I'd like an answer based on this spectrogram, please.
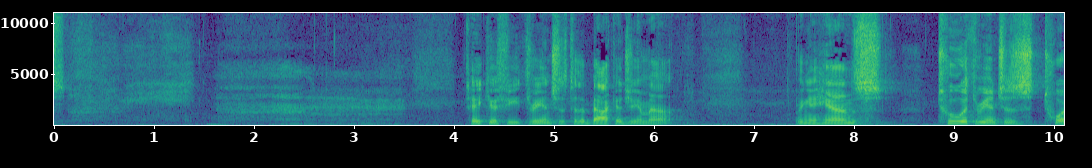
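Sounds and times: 
Ujjayi breathing by people in a yoga class: 0.1s - 4.1s, 6.4s - 7.4s
speech: 4.2s - 6.3s, 7.4s - 10.1s.

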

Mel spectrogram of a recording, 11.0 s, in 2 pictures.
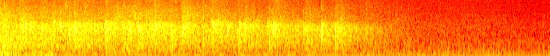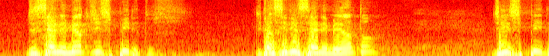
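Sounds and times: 
audience applauding: 0.0s - 4.0s
speech: 5.8s - 7.3s, 8.0s - 9.4s, 10.4s - 10.9s.

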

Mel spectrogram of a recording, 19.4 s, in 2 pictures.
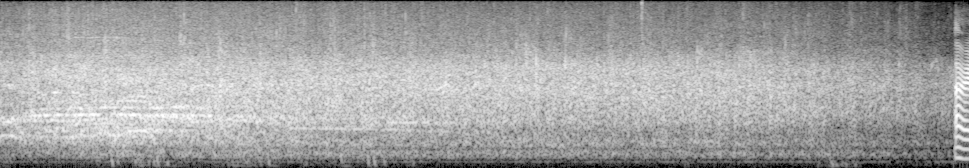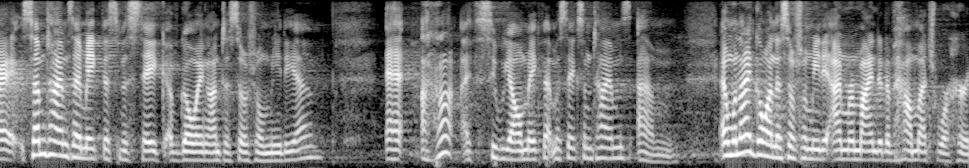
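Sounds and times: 
audience round of applause: 0.0s - 9.7s
speech: 9.6s - 19.3s.

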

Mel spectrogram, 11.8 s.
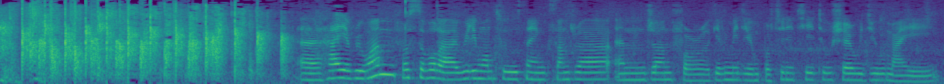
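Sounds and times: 
audience applause welcoming a speaker at an LSE event on Morocco: 0.0s - 3.6s
speech: 3.8s - 11.8s.

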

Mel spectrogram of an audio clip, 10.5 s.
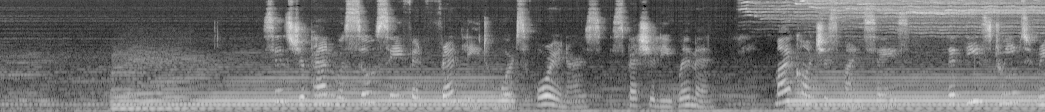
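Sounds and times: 
speech: 1.1s - 1.4s, 2.9s - 10.4s
ship horn blowing as it departs: 1.1s - 6.1s, 7.3s - 10.4s.

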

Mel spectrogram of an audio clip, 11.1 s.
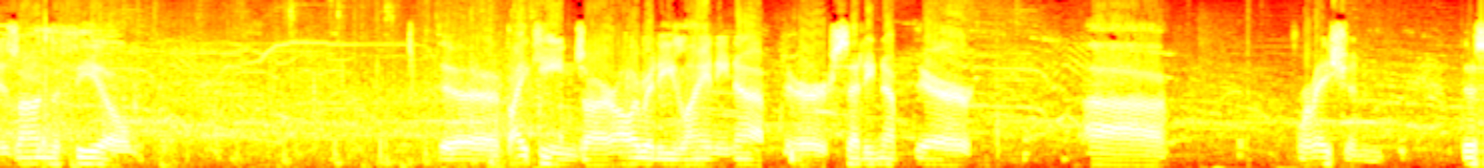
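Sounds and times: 
speech: 0.0s - 1.3s, 3.3s - 8.9s, 9.7s - 11.1s
high shouts: 0.0s - 11.1s
large stadium crowd roaring: 0.0s - 11.1s
whistles: 0.2s - 4.1s.

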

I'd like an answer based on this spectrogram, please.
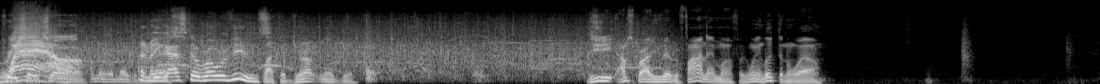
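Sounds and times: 
speech: 0.0s - 3.8s, 5.9s - 8.3s
round of applause: 0.0s - 7.1s.

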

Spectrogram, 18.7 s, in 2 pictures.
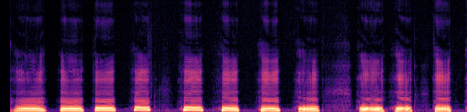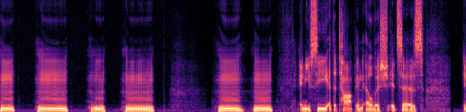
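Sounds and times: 
person humming a melody: 0.2s - 12.6s, 13.6s - 14.9s
speech: 0.3s - 0.6s, 1.2s - 2.1s, 3.7s - 5.6s, 15.6s - 18.6s.

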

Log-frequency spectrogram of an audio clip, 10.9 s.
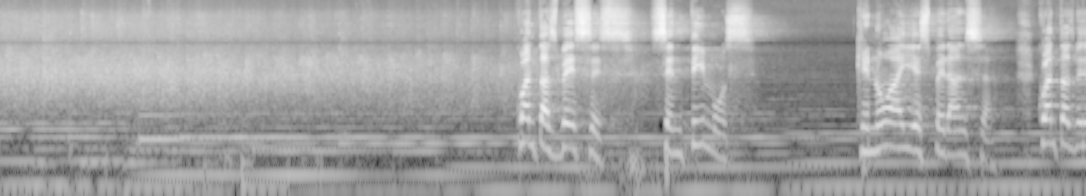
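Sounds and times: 
audience applause: 0.0s - 6.0s
speech: 5.2s - 7.6s, 8.6s - 10.8s.

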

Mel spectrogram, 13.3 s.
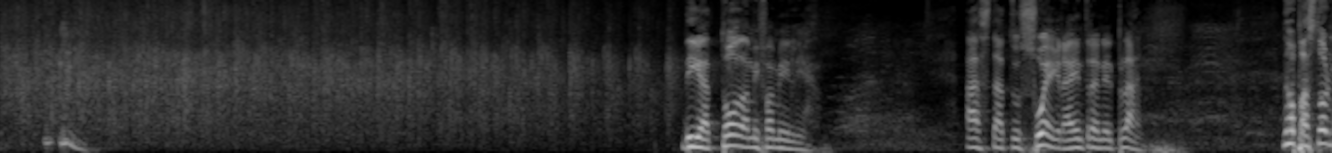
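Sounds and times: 
loud crowd applause: 0.0s - 6.9s
speech: 0.4s - 1.0s, 6.8s - 8.2s, 9.7s - 11.6s, 12.8s - 13.3s.

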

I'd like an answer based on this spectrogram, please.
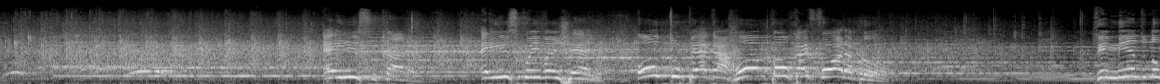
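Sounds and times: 
audience applause: 0.0s - 11.5s
speech: 3.3s - 9.0s, 11.0s - 11.5s.

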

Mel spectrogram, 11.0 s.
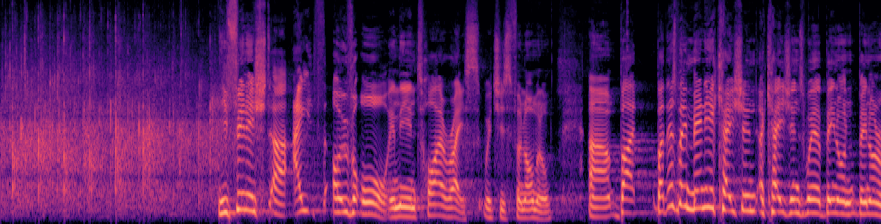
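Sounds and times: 
crowd clapping: 0.0s - 3.4s
speech: 2.7s - 11.0s.

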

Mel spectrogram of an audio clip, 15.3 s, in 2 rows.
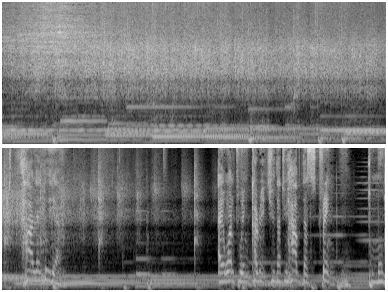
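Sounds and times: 
audience clapping: 0.0s - 11.7s
speech: 12.1s - 15.3s.

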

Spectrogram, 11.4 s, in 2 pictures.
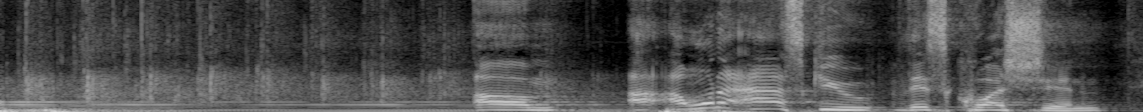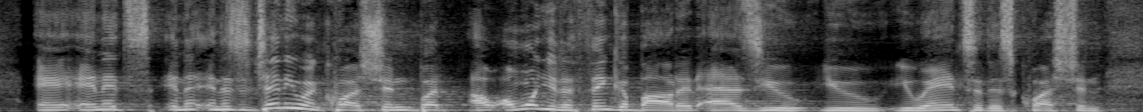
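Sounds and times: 
audience clapping: 0.0s - 4.1s
speech: 2.4s - 11.4s.

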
